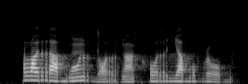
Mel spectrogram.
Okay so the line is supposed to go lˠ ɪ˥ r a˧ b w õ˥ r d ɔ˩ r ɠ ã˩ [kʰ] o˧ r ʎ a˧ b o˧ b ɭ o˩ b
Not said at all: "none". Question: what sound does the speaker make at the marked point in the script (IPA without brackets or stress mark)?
kʰ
